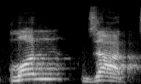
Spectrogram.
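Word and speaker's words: mon'zat: Mon zat. See, after N, there is apostrophe because it is not mon zati. It is not nasalization. This N has to be pronounced like N.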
